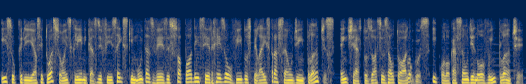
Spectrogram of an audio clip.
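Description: A synthetic text-to-speech man's voice with a Brazilian accent, reading a scripted podcast narration in a mechanical, measured way. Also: medium pitch, highs cut off, faint music behind. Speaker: podcast host.

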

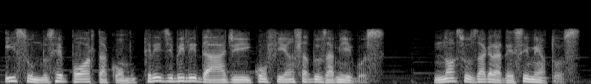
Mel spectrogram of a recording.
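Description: A synthesized male text-to-speech voice with a Brazilian accent, reminiscent of an old speech synthesizer, narrates a scripted article as a podcast. It's lowish and expressive at a moderate pace, and the dull lo-fi audio carries faint music.

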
